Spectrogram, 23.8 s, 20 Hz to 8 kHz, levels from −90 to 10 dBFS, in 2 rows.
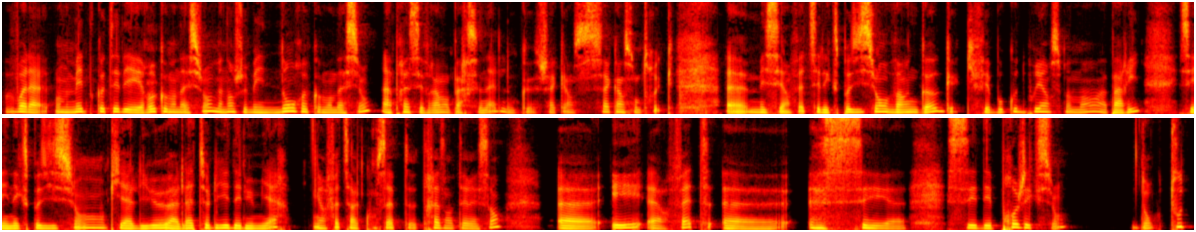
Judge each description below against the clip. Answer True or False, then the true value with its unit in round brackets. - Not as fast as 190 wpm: True (175 wpm)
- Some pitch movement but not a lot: True (3.1 semitones)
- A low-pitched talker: False (185 Hz)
